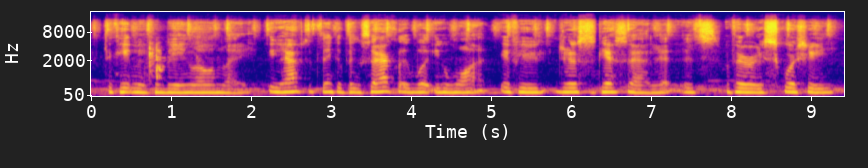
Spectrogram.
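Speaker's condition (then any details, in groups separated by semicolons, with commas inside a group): Parkinson's disease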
